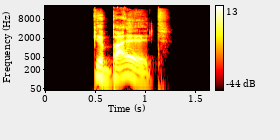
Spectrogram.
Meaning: past participle of ballen
- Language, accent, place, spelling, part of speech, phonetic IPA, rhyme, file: German, Germany, Berlin, geballt, verb, [ɡəˈbalt], -alt, De-geballt.ogg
